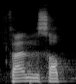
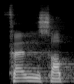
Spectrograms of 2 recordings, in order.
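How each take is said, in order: No difference in how they are said.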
